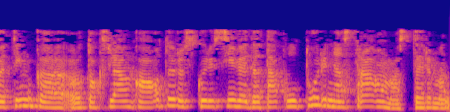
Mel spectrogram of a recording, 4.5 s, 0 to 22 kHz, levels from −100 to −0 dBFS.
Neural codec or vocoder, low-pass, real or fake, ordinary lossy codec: codec, 16 kHz, 16 kbps, FunCodec, trained on Chinese and English, 50 frames a second; 7.2 kHz; fake; MP3, 32 kbps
